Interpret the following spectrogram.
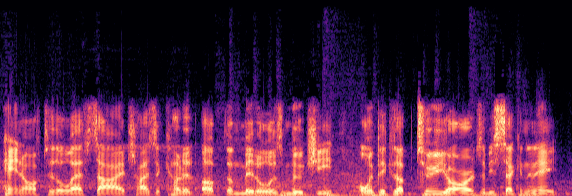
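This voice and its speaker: A man doing play-by-play commentary for an online football game, keeping his voice hushed and excited, climbing high and loud on big plays. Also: brisk, rough recording. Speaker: play-by-play announcer. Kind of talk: sports commentary. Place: home room, streaming.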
